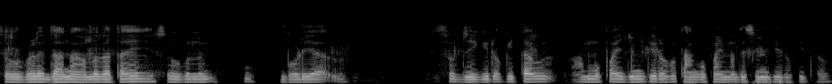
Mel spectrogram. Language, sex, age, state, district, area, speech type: Odia, male, 30-45, Odisha, Nabarangpur, urban, spontaneous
